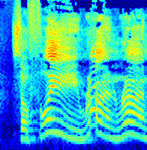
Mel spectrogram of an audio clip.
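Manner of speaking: voice breaks upward, drawn out, on run. Speaking to listeners about a Bible passage, your voice cracking. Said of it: "my voice cracked".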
